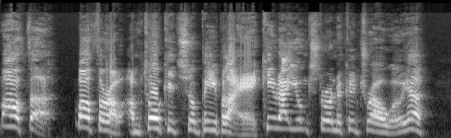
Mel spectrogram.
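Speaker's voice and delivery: very loud, high-pitched shouting. A man shouts back into the building to someone inside, shouting back into the building. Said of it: "he shouts back in the building".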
